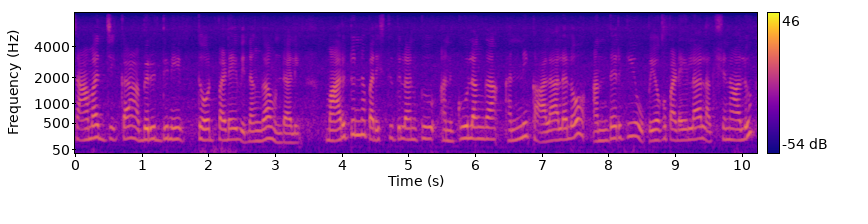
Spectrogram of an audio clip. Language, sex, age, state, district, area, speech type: Telugu, female, 18-30, Telangana, Hyderabad, urban, spontaneous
